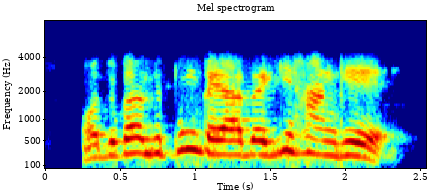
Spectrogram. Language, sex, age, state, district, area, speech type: Manipuri, female, 60+, Manipur, Kangpokpi, urban, conversation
